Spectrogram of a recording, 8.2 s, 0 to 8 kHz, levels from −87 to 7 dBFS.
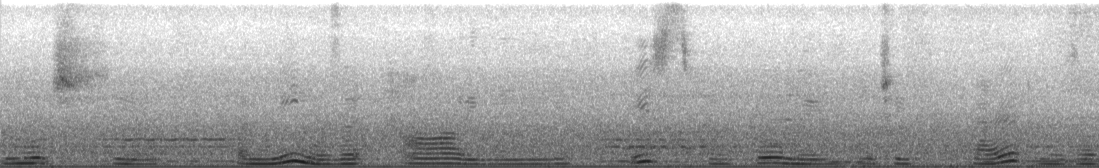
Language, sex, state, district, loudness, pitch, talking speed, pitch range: Hindi, female, Madhya Pradesh, Umaria, -15 LUFS, 105 Hz, 85 wpm, 85-115 Hz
